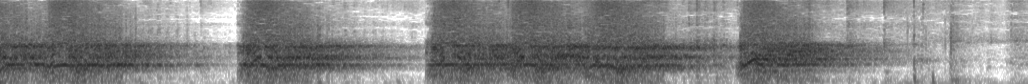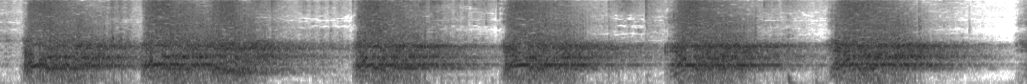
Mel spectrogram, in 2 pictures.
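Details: Barking from a Belgian Malinois police dog ordered to guard the front door against a simulated intruder: strong, harsh barks in quick runs of two to four, with brief silent gaps between runs.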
